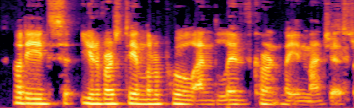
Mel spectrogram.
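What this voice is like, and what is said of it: Scottish Glasgow accent. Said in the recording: “I always enjoy hearing your great accent. You have a great accent for podcasting ... I love your Glasgow accent ... It's a really wonderful accent”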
